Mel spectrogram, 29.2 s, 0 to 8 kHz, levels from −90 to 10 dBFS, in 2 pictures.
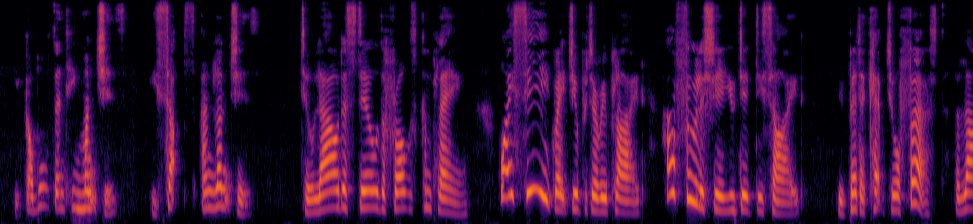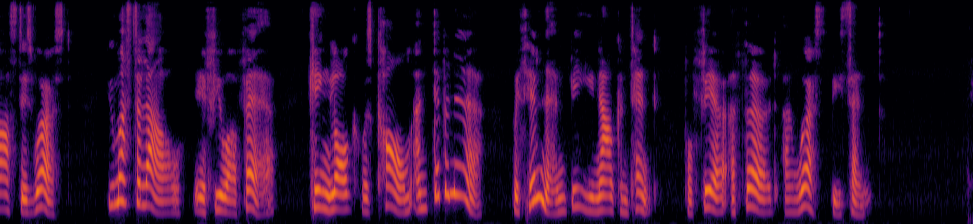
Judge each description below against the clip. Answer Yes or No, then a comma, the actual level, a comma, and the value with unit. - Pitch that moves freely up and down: Yes, wide, 6.4 semitones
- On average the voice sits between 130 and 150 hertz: No, high, 215 Hz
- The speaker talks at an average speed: No, slow, 125 wpm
